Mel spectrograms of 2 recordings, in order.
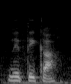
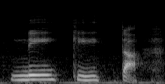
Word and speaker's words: नितिका: कुछ ना कुछ ऐसी चीजें करनी है तो कंसीडर कीजिए वर्किंग वि नितिका। सबसे पहले कह दूं नाम है नी ती का नॉट नी की ता तो नाम सही लेने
